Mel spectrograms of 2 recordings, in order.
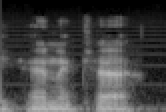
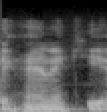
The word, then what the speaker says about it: Haneke: Also, can all Americans please stop pronouncing Germanic names as if the E on the end sounds like an E? Haneke is actually Haneke. Nietzsche is Nietzsche. I hear you say Haneke and I reach for my hanky.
